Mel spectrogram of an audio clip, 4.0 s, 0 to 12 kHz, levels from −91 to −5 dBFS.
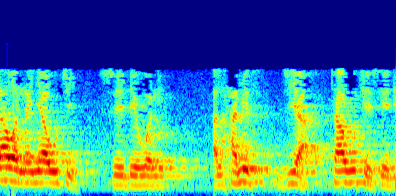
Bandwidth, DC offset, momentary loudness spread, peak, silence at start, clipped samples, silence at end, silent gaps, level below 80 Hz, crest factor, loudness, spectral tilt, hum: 4.1 kHz; under 0.1%; 15 LU; 0 dBFS; 0 s; under 0.1%; 0 s; none; -62 dBFS; 18 dB; -18 LUFS; -11.5 dB/octave; none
